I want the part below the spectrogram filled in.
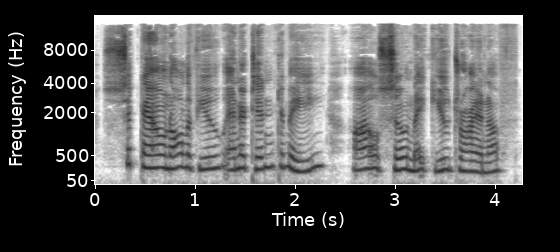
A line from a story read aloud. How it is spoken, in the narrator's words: the Mouse, who seemed to have some authority among them, called out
